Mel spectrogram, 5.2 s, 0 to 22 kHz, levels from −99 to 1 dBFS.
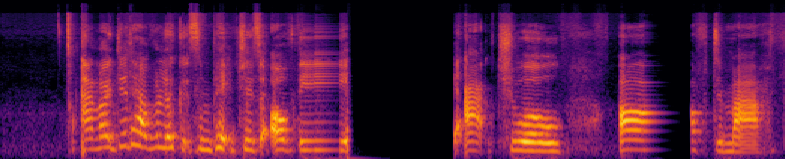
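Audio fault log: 2.02–2.10 s, short stall from a late packet: the last sound is held for about 65 ms with a slight buzz or dip, then resumes at the same point.
2.10–2.27 s, 2.31–3.03 s, 4.29–4.61 s, call audio freeze: playback halts and the held sound fades. The first hold lasts 159 ms with no silence. The second runs 712 ms and is silent for about 680 ms. The third runs 311 ms and is silent for about 140 ms. Each time the audio picks up where it stopped, adding delay but losing nothing. The likely cause is packets held up in transit that emptied the jitter buffer.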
